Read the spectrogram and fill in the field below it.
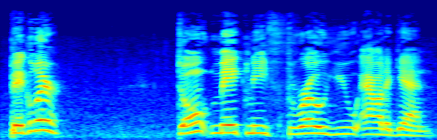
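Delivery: lightly voiced tavern keeper's warning; sharp high name, then a slow warning; warning bartender. Bartender threatening to throw out Bigler, mildly scolding.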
